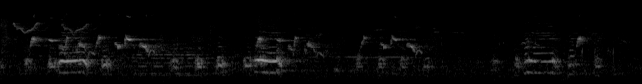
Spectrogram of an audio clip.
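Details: Decoy red-whiskered bulbul in a trapping session on 23 March 2018, giving fighting song. Bursts of lively, twisting whistled notes come in clusters a second or two apart, mixed with lower, rich clucking calls from nearby birds.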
